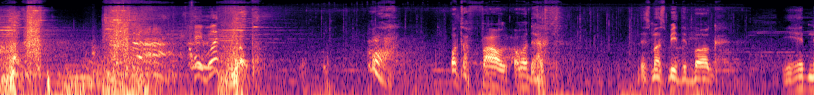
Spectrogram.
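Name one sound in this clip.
Blades swoosh and clash in a close fight.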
